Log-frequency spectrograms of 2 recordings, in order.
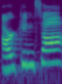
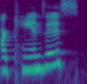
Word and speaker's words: Arkansas: What I think Arkansas or Kansas? No, it's Arkansas. Arkansas. Yeah, it's Arkansas because it's pronounced Kansas and not Kansas.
